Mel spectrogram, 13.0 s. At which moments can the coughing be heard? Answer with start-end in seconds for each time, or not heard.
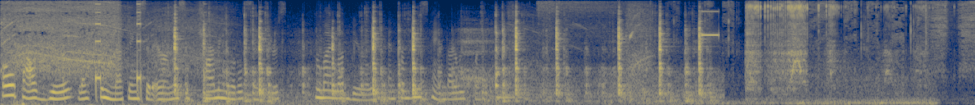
not heard.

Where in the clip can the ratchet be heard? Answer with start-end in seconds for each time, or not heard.
2.1-12.9.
